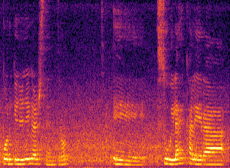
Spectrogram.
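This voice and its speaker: A woman's voice: mid-range voice, fairly even intonation, a little slow. Earnest young woman telling a story. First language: not English. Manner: earnest, many fillers and restarts. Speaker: vlogger. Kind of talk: personal storytelling. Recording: echoey room with noise.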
